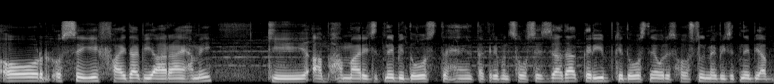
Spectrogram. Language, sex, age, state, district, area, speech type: Urdu, male, 18-30, Jammu and Kashmir, Srinagar, rural, spontaneous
